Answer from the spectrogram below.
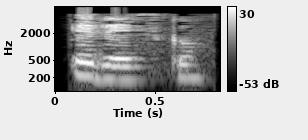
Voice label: "German", italian

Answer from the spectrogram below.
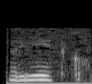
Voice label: "rarely" croatian

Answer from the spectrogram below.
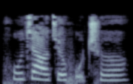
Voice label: Call the ambulance, mandarin

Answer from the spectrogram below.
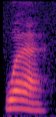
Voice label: "where", English

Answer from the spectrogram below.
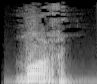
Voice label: "tomorrow", Dutch

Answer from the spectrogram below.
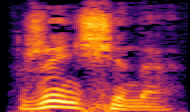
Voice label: woman, russian; женщина [ʐyenshtina]

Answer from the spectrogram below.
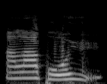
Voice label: Arabic, mandarin

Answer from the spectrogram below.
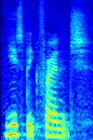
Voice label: "you speak French", English

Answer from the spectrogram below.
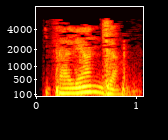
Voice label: "Italian", Turkish

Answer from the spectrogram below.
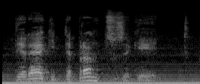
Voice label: you speak French, estonian

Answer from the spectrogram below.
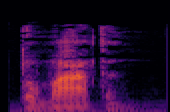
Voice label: tomatoes, dutch

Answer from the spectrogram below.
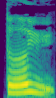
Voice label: German, mandarin

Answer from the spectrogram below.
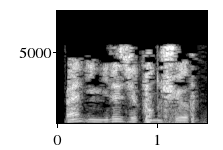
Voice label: I speak English, Turkish

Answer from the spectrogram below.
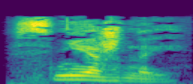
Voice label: snowy, russian; снежный [snyeʐniy]

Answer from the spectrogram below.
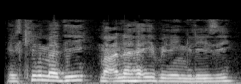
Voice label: "What does that word mean in English", egyptian

